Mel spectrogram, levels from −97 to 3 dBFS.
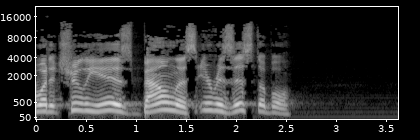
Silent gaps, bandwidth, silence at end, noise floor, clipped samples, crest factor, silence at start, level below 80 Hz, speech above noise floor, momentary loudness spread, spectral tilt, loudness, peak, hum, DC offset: none; 13.5 kHz; 1.1 s; -73 dBFS; under 0.1%; 18 dB; 0 s; -70 dBFS; 49 dB; 10 LU; -3 dB/octave; -24 LUFS; -8 dBFS; none; under 0.1%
